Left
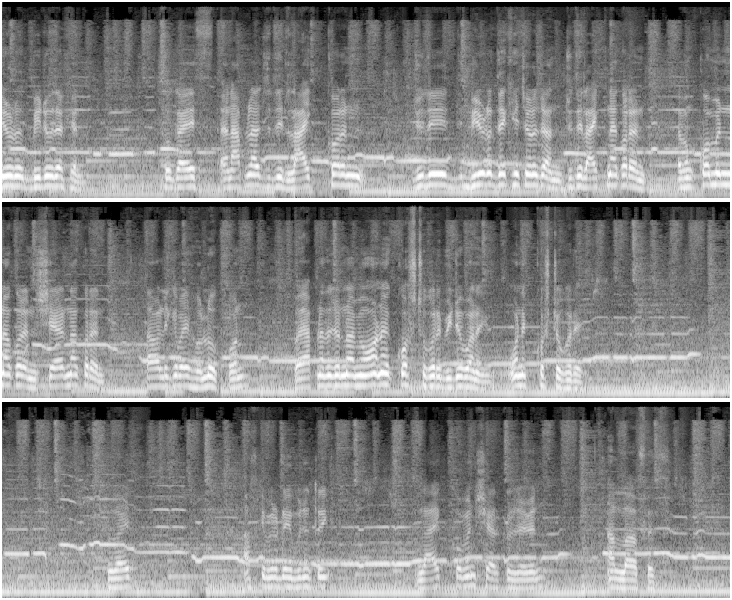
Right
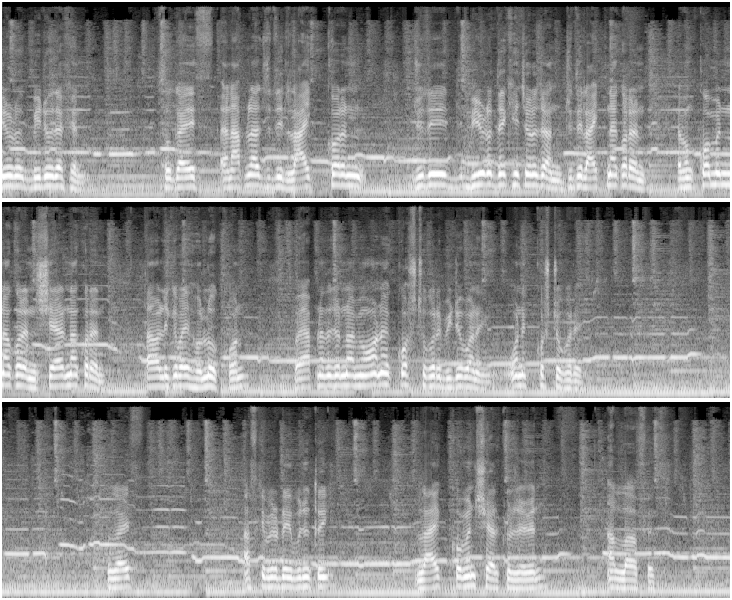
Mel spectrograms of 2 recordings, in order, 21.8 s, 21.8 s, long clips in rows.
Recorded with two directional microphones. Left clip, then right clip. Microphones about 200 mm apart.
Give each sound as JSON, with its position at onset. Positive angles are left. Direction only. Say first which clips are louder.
{"t": 0.0, "sound": "speech", "louder": "right 1 dB", "side_deg": -10}
{"t": 7.3, "sound": "speech", "louder": "right 3 dB", "side_deg": -30}
{"t": 10.2, "sound": "speech", "louder": "even", "side_deg": -5}
{"t": 17.0, "sound": "speech", "louder": "right 3 dB", "side_deg": -40}
{"t": 20.6, "sound": "speech", "louder": "right 1 dB", "side_deg": -20}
